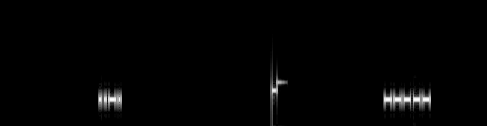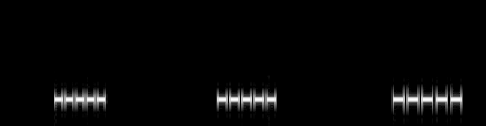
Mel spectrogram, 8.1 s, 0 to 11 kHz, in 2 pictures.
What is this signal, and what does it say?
Morse code, heard as a keyed tone, about 52 wpm, spaced as for 9 wpm, 700 Hz. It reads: F 0000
